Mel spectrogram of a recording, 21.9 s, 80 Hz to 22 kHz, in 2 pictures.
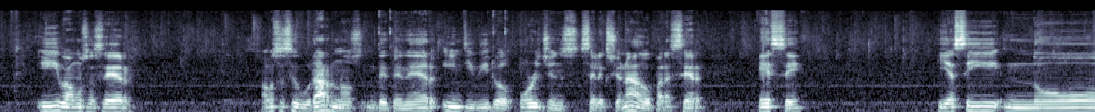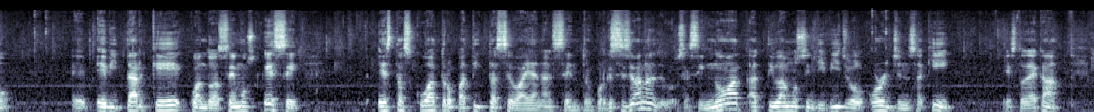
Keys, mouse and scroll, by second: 3.7 click, 4.9 click, 6.7 click, 7.6 s, 11.3 click, 11.8-13.3 middle drag, 19.7 click.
